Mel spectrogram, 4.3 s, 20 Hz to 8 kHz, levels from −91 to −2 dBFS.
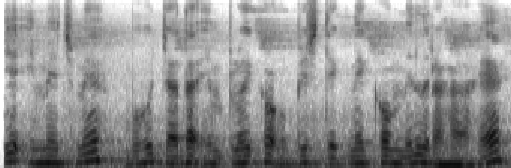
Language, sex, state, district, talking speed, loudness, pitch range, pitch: Hindi, male, Arunachal Pradesh, Lower Dibang Valley, 170 wpm, -16 LUFS, 115-135 Hz, 125 Hz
